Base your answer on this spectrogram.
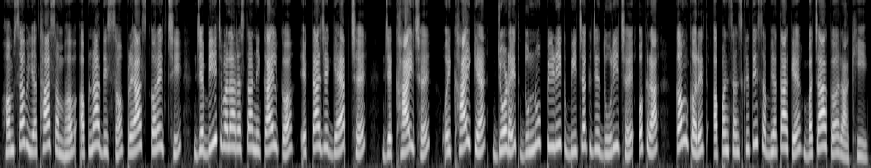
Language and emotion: Maithili, neutral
